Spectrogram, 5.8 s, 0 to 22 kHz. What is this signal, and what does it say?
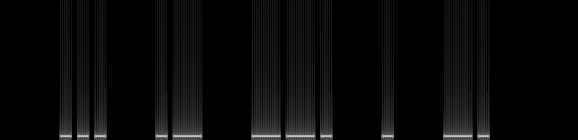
Morse code, heard as a keyed tone, about 14 wpm, spaced as for 10 wpm, 680 Hz. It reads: SAGEN
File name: Morsekurs / Witze / Witz 21.November 2023 50 F70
